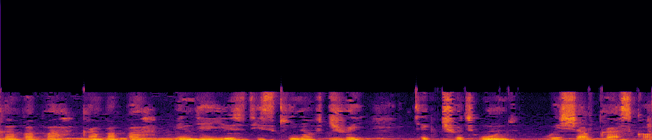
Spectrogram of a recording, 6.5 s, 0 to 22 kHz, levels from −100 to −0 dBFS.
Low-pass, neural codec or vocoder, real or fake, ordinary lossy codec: 19.8 kHz; none; real; AAC, 24 kbps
